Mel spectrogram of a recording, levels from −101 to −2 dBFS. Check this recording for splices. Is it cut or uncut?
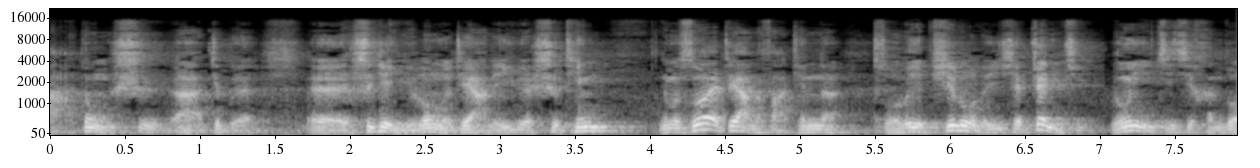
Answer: cut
